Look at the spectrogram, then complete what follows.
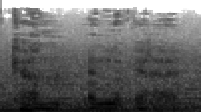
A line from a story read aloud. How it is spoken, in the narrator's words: I said to him softly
